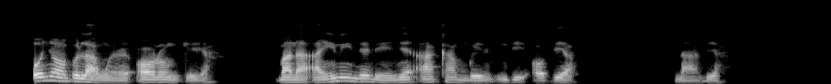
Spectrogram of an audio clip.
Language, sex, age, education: Igbo, male, 15-29, tertiary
